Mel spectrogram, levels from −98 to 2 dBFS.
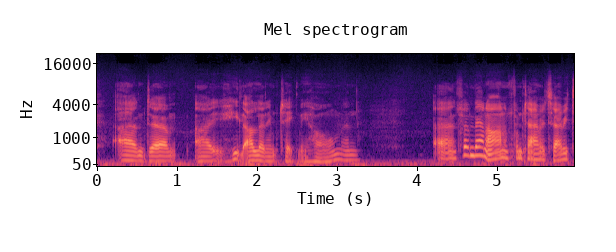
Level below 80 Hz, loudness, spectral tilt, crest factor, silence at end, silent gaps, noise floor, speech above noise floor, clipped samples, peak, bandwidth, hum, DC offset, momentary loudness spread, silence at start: -44 dBFS; -26 LUFS; -5 dB/octave; 22 dB; 0 s; none; -46 dBFS; 20 dB; under 0.1%; -4 dBFS; 16.5 kHz; none; under 0.1%; 11 LU; 0 s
